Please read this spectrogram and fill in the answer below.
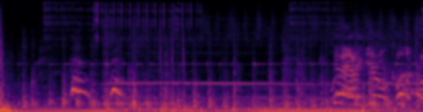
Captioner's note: boy barking and tapping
